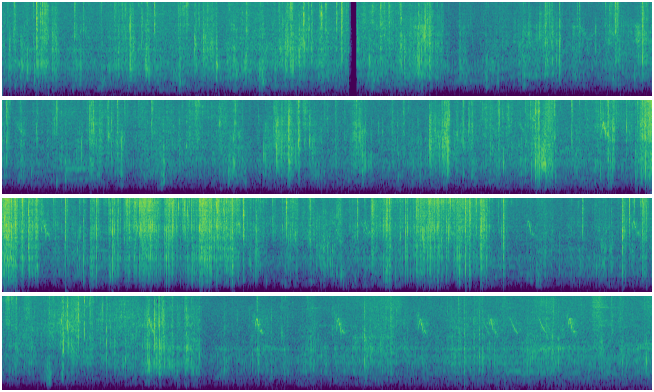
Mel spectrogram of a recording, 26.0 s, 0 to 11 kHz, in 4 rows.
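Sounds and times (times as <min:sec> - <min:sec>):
camel chewing cactus: 0:00.0 - 0:26.0.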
